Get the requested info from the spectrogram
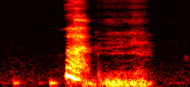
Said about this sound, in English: I'm yawning because I only yawn whenever I'm recording.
